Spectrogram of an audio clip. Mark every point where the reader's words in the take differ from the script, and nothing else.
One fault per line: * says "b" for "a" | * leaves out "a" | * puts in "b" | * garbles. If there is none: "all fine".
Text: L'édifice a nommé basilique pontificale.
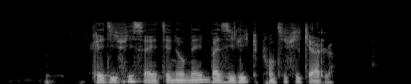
* puts in "été"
